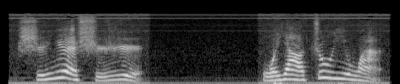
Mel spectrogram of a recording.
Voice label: Mandarin Conversation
